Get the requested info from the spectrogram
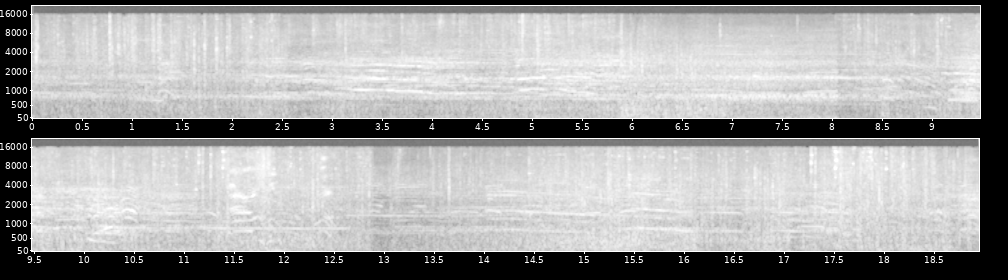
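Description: Film battle-scene soundtrack: many soldiers shouting and yelling at once, with no clear words, over a dense, noisy din.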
